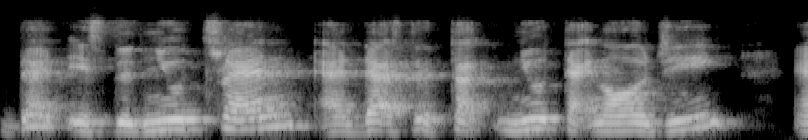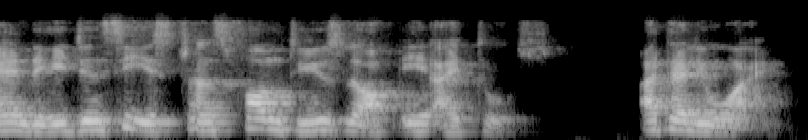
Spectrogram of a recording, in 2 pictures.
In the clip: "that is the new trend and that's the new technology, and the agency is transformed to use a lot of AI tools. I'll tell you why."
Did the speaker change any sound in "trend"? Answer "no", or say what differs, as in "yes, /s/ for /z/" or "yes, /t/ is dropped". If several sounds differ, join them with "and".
yes, /d/ is dropped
